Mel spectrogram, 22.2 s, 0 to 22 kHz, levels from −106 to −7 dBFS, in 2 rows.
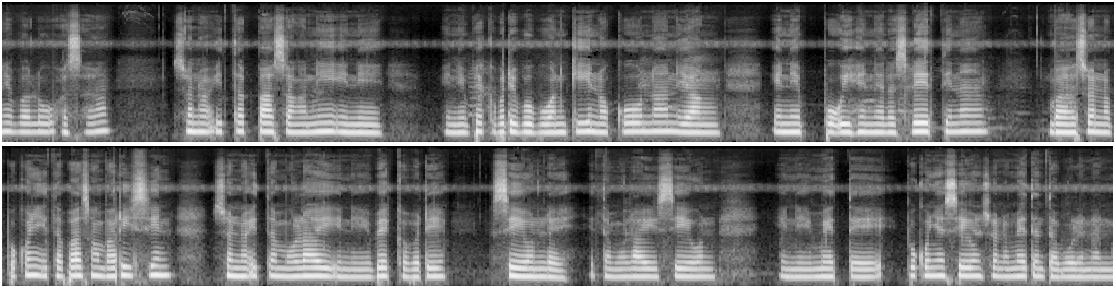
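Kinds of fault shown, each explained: Sudden gain jump: A digital gain change was likely applied from one sample to the next with no ramp. From 0.51 to 0.76 s the speech and its background noise step up together by about 6 dB, then drop back just as abruptly.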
